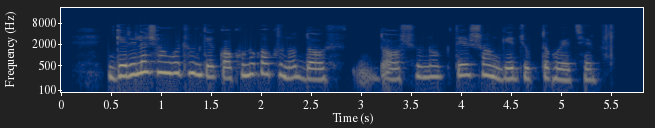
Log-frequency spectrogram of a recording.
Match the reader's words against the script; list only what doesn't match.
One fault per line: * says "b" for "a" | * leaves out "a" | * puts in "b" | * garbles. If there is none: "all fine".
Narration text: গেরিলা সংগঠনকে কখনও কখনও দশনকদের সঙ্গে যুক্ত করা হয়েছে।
* leaves out "করা"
